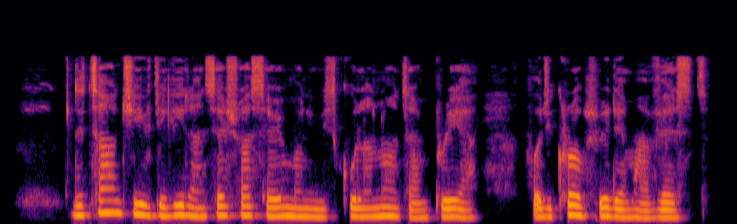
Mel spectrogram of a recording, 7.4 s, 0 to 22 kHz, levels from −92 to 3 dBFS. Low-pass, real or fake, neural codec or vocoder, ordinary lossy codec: none; real; none; none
